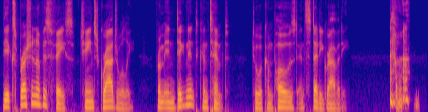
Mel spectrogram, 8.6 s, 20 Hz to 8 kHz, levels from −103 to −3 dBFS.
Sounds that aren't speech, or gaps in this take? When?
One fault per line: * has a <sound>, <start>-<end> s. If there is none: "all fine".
* has a laugh, 7.8-8.4 s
